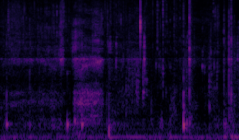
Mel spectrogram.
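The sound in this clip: Quiet chewing of fried tofu (aburaage), soft moist bites and small crunches repeating irregularly at low volume.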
